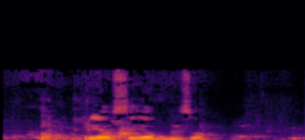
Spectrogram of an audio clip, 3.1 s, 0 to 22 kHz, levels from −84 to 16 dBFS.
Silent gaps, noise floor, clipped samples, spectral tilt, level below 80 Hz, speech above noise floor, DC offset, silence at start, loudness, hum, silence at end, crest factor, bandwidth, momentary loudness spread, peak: none; -42 dBFS; under 0.1%; -6.5 dB/octave; -54 dBFS; 28 dB; under 0.1%; 0.35 s; -16 LUFS; none; 0 s; 16 dB; 11.5 kHz; 20 LU; 0 dBFS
